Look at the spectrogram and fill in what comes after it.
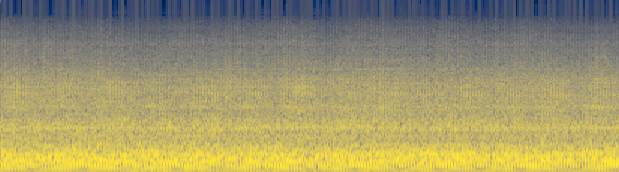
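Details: Murray lawn mower single-cylinder engine, just after carburetor cleaning for dirty fuel (float and needle fine), at full throttle: runs steady and even at high speed, no misses or surging; sounds healthy.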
